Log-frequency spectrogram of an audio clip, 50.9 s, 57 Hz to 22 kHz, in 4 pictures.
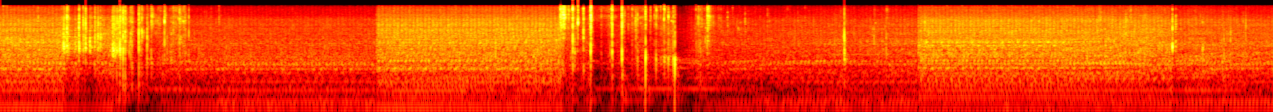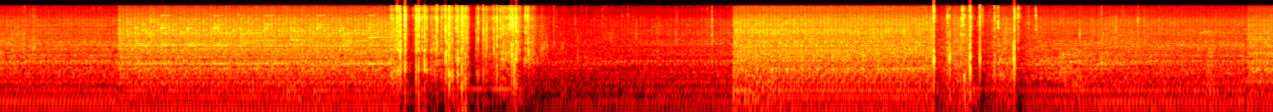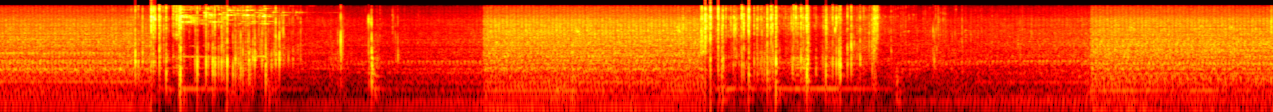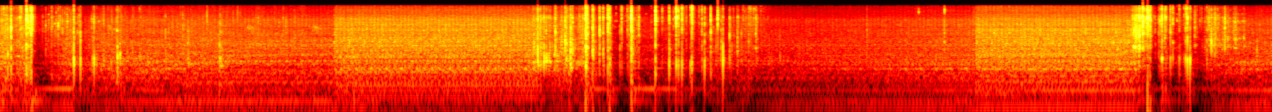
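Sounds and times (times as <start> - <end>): car engine idling: 0.0 - 50.9
plastic toys crushed by tyre: 0.6 - 2.0, 5.6 - 7.6, 16.4 - 18.6, 21.9 - 24.0, 26.7 - 29.6, 32.4 - 35.2, 38.2 - 40.6, 43.5 - 46.1, 49.5 - 50.9.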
